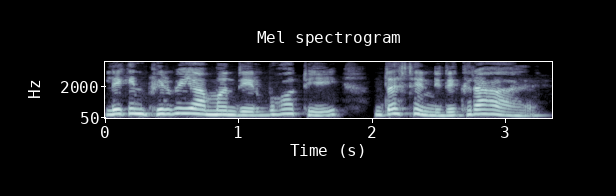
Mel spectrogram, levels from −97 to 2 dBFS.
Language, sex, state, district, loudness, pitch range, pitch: Hindi, male, Bihar, Jahanabad, -17 LUFS, 180-240 Hz, 215 Hz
